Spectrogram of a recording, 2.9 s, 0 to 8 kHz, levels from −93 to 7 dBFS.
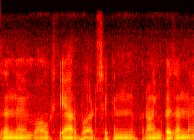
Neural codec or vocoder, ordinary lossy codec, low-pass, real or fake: none; none; 7.2 kHz; real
